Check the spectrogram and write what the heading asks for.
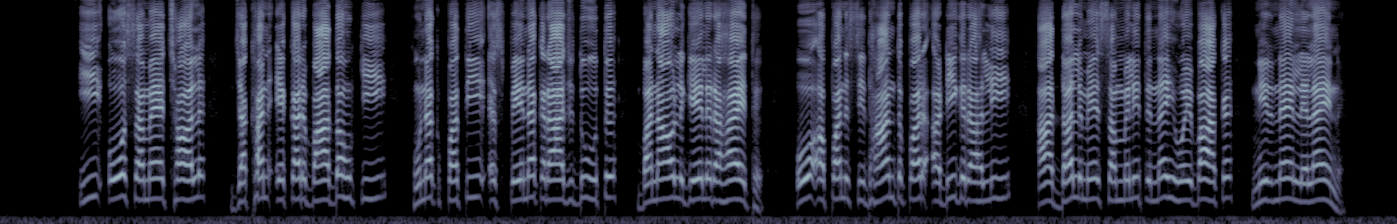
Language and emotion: Maithili, neutral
